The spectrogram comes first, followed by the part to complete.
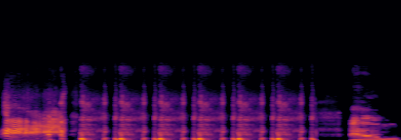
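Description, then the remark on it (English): A cough repeats about six times in quick, evenly spaced bursts, like a loop, loud. A breathy rasp comes before the bursts, and a short voiced sound follows them. “edit out that cough”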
